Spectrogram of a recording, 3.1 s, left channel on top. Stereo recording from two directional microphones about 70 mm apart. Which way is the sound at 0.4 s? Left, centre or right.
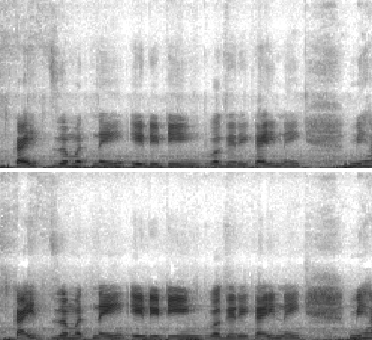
Left.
